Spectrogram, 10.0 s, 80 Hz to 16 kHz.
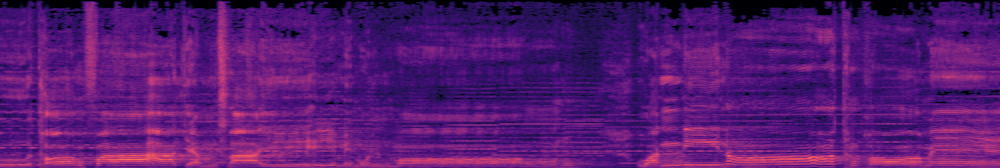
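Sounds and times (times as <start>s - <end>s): man singing chanted style: 0.0s - 10.0s.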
